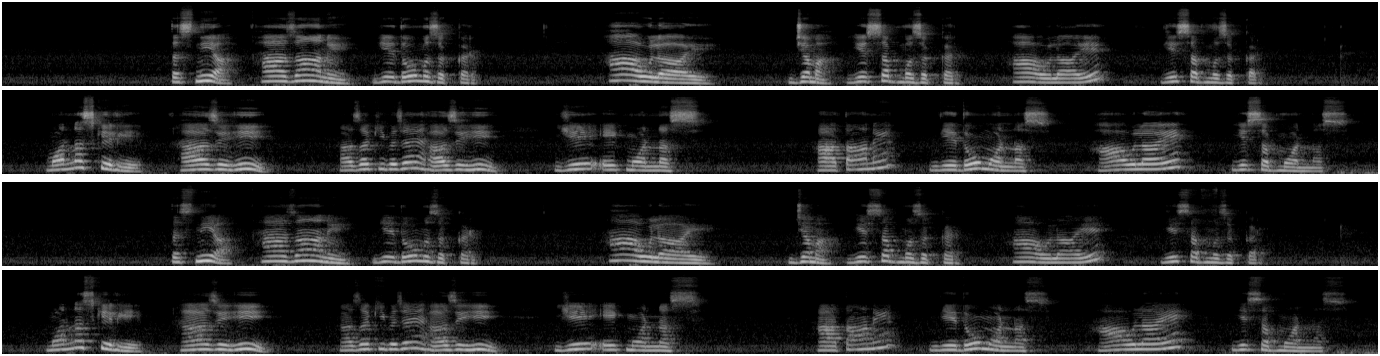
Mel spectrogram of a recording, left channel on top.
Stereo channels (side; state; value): both; normal; correlation 0.37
